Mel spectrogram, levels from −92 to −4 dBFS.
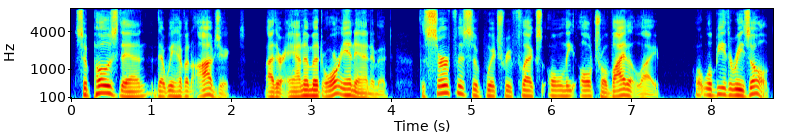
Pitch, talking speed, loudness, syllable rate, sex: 130 Hz, 170 wpm, -18 LUFS, 5.8 syllables/s, male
